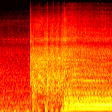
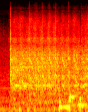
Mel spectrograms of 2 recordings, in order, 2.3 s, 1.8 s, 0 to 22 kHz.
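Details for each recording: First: 2JZ-swapped FRS mystery project, serpentine belt removed, loud open up-pipe: cranks briefly, catches and settles into a loud, even idle with a deep drone and no knocks; motor good. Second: 2JZ-swapped FR-S, first start: catches on cranking and runs rough, deep pops coughing back out the intake; ignition timing off, to be set with timing light.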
